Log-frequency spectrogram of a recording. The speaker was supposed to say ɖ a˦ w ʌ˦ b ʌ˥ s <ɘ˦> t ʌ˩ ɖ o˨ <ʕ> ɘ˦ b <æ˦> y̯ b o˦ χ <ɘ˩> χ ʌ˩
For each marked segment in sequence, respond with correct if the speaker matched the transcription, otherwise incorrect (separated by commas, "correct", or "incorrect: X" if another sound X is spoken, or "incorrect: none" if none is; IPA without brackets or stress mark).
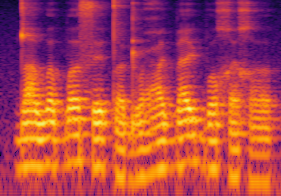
correct, correct, incorrect: æ˥, incorrect: ɘ˨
